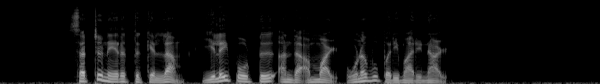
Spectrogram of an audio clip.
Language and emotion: Tamil, neutral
